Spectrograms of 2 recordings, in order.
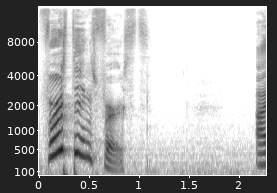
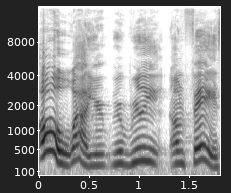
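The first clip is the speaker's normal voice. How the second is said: ordinary delivery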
